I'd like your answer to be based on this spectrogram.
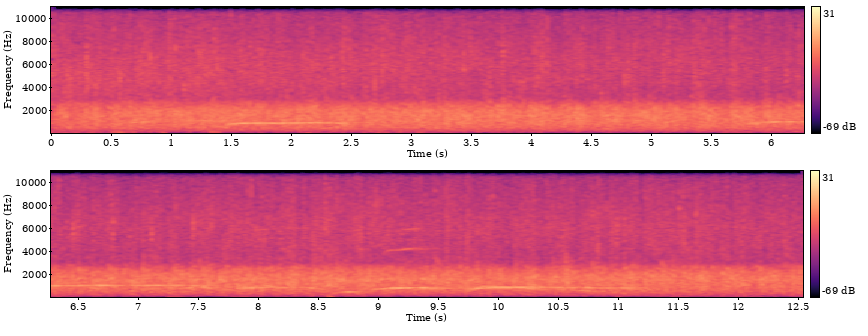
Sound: applause

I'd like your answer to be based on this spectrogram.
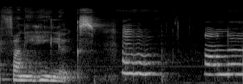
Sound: giggles

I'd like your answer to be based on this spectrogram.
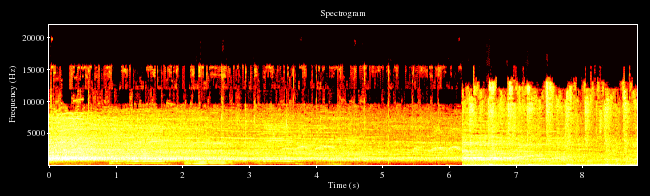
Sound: ปรบมือ

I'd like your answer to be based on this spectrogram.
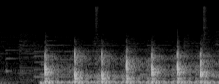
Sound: knocking on Door

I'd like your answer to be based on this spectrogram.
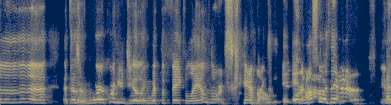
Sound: laugh

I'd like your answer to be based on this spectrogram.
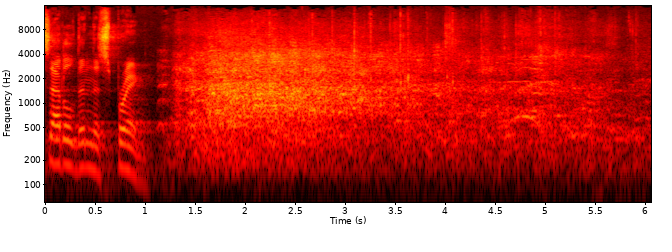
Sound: audience laughing

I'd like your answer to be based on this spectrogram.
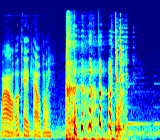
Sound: laughs

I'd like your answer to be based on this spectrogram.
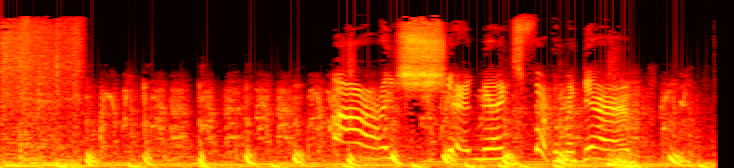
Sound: F*cking noises

